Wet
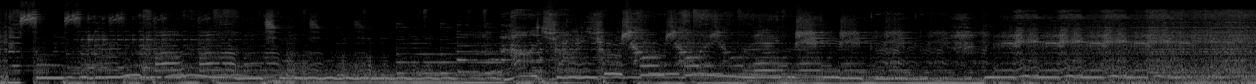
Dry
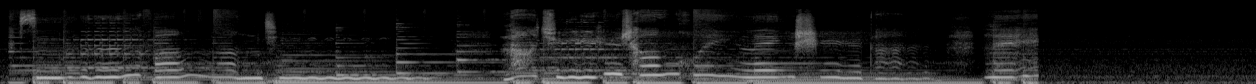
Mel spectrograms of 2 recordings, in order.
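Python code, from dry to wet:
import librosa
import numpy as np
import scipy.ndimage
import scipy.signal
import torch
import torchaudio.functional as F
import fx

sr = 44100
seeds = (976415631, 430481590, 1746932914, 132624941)

y = fx.high_shelf(x, sr, hz=2400.0, db=9.5)
y = fx.notch(y, sr, hz=5100.0, q=20.0)
y = fx.comb_fb(y, sr, f0_hz=560.0, decay_s=0.52, harmonics='all', damping=0.0, mix_pct=80)
y = 10.0 ** (-38.5 / 20.0) * np.tanh(y / 10.0 ** (-38.5 / 20.0))
y = fx.harmonic_tremolo(y, sr, hz=1.5, depth_pct=50, crossover_hz=490.0)
y = fx.echo_thinned(y, sr, ms=442, feedback_pct=53, hz=160.0, wet_db=-5)
y = fx.env_flatten(y, sr, amount_pct=100)
y = y * librosa.db_to_amplitude(1.0)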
